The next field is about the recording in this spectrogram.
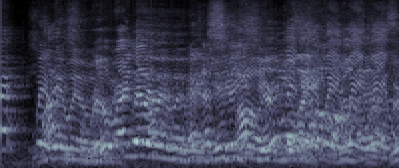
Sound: overlapping chatter

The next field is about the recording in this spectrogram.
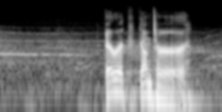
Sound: cheering

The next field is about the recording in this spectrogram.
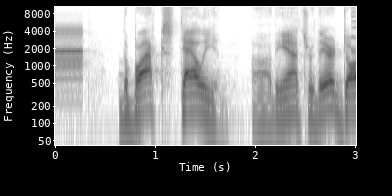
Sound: buzzer sounding

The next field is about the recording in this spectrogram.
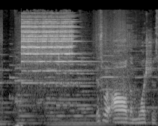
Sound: bell rings

